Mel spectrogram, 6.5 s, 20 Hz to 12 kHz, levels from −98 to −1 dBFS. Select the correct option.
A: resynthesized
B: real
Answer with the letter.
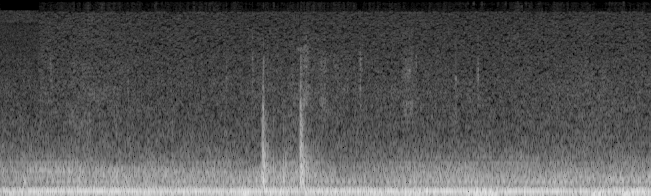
B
